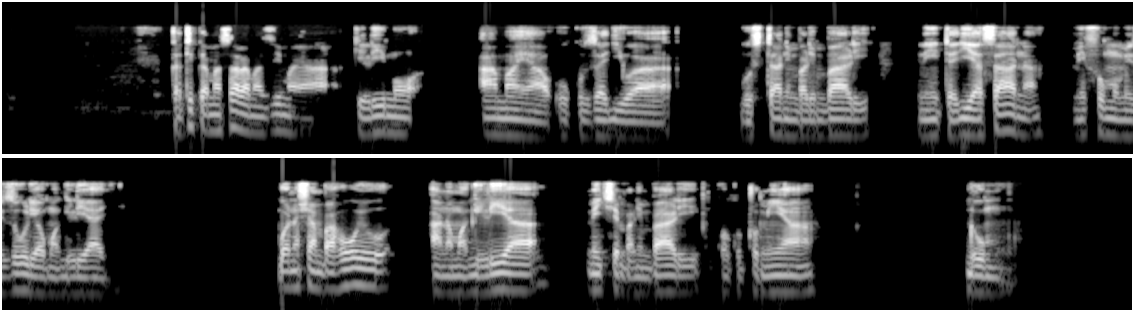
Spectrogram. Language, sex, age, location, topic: Swahili, male, 25-35, Dar es Salaam, agriculture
